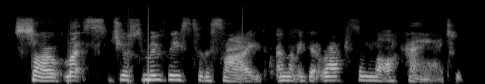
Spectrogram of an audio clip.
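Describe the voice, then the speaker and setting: A woman with a northern English accent speaks at a very slow pace. Her medium-pitched voice has lively intonation. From northern England. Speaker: craft tutor. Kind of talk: tutorial; casual chat. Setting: live stream. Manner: hesitant, many fillers. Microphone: laptop.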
